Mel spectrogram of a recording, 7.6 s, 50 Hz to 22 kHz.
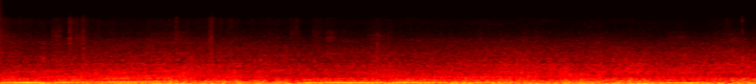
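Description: A 2017 Ford F150 pickup truck drives along with a steady, loud engine and road drone from inside the cab, its engine note rising slightly under acceleration while low tonal hums hold and shift.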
